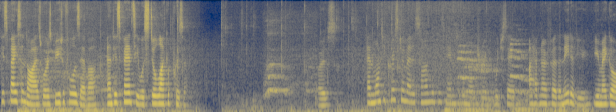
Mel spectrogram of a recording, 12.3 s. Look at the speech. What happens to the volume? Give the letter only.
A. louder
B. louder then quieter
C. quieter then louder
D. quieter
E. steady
C.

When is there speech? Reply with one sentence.
You can hear the speech from 0.0 to 3.7 s and from 6.3 to 12.2 s.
